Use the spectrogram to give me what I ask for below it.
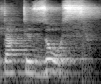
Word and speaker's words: Seuss: So this is the wonderful Dr. Seuss. I heard somebody saying that actually the way you pronounce it is Dr. Sauce, like tomato sauce.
